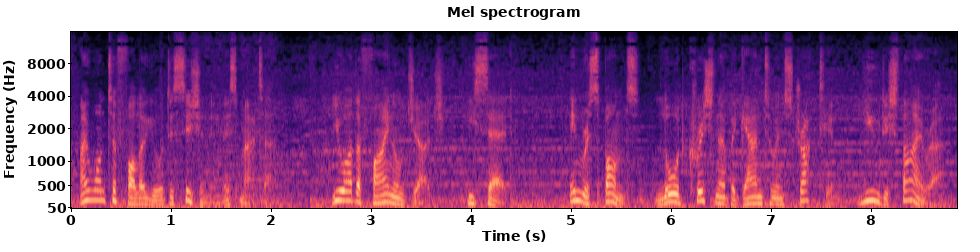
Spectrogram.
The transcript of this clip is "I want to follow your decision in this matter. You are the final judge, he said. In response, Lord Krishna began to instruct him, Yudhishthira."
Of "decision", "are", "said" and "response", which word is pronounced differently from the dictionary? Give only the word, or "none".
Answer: none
